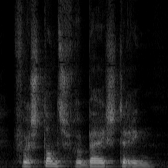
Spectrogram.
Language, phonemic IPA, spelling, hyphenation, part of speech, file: Dutch, /vərˈstɑnts.vərˌbɛi̯.stə.rɪŋ/, verstandsverbijstering, ver‧stands‧ver‧bijs‧te‧ring, noun, Nl-verstandsverbijstering.ogg
- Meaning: bewilderment, stupor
